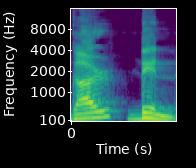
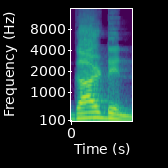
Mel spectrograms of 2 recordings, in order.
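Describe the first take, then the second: First: "garden" broken in two, গার, pause, ডেন; teacher sounding out "garden" in two beats; split into syllables. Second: Said in the usual way. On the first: Shown as a demonstration. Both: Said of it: "দুটো সিলেবেলে ভাঙতে হয়".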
